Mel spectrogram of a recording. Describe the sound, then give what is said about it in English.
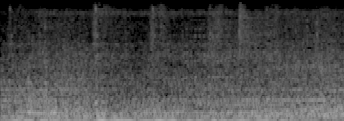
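An old rusty green truck drives away in a hurry, giving a steady low engine rumble that holds at an even level throughout with no voices. “Among the vehicles to leave in a hurry is the same old rusty green truck that accompanies each racist action.”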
